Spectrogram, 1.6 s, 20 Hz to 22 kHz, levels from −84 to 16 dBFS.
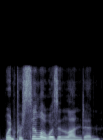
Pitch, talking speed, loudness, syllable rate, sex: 205 Hz, 195 wpm, -17 LUFS, 5.8 syllables/s, female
